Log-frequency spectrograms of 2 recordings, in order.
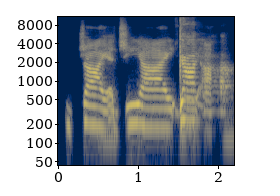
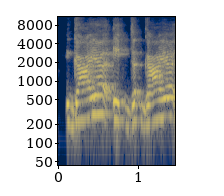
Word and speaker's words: Gaia: do i access it it's an app called jaya it's called gaia is a is an app that well gaia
